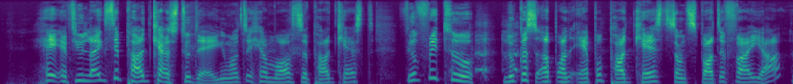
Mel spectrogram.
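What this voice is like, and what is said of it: Put-on German accent. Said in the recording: “Let's do the German. ... That's a hard name to say with the accent.”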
